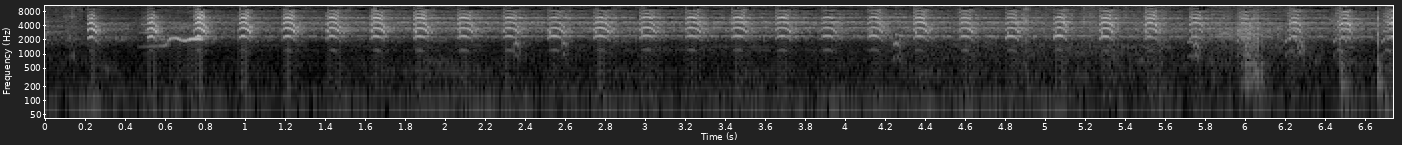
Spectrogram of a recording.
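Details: Juvenile rufous-bellied thrush begging, filmed 28 November 2022: a rapid series of short, harsh, high chirps repeated steadily about twice per second, each with stacked overtones, with faint low rumble beneath.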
